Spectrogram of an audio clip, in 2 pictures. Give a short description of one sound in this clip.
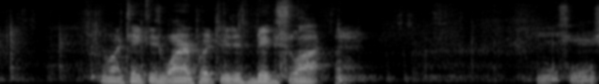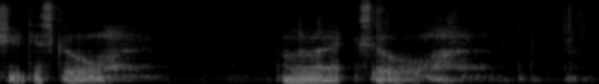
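An elderly man talks calmly up close.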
